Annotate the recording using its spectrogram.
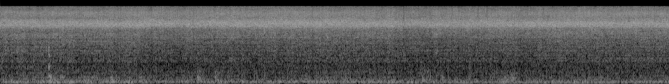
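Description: Chopsticks tap and scrape against a frying pan.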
